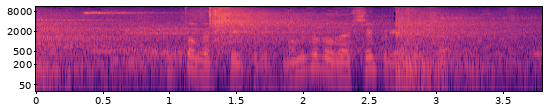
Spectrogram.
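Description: Sneakers squeak on a wooden court in an echoing hall.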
